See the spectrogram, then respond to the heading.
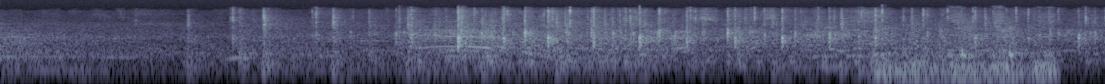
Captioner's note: audience applauding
